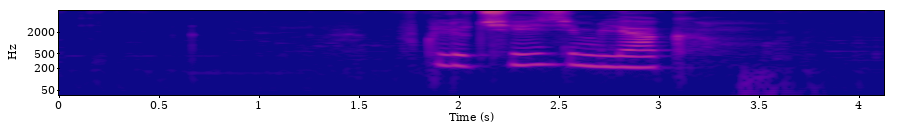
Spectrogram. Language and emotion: Russian, neutral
